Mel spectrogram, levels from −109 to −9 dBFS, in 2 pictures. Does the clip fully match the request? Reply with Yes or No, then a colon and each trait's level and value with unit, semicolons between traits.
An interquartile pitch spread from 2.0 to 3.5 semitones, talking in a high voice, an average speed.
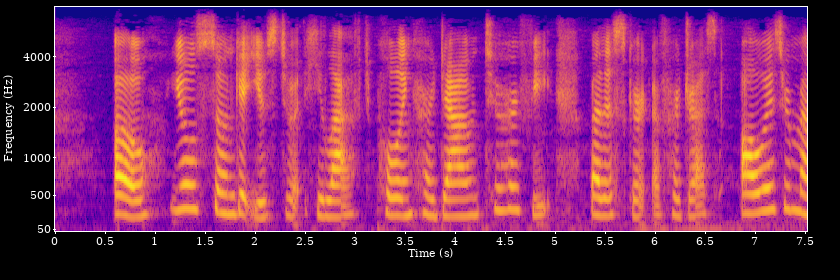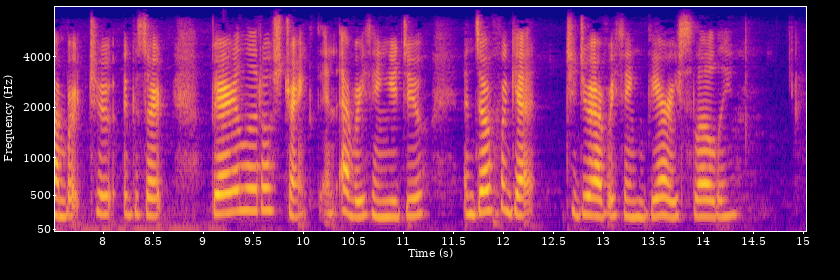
Yes: average, 3.2 semitones; high, 240 Hz; average, 165 wpm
